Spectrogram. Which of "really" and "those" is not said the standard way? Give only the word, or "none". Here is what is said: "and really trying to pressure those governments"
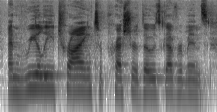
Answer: none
